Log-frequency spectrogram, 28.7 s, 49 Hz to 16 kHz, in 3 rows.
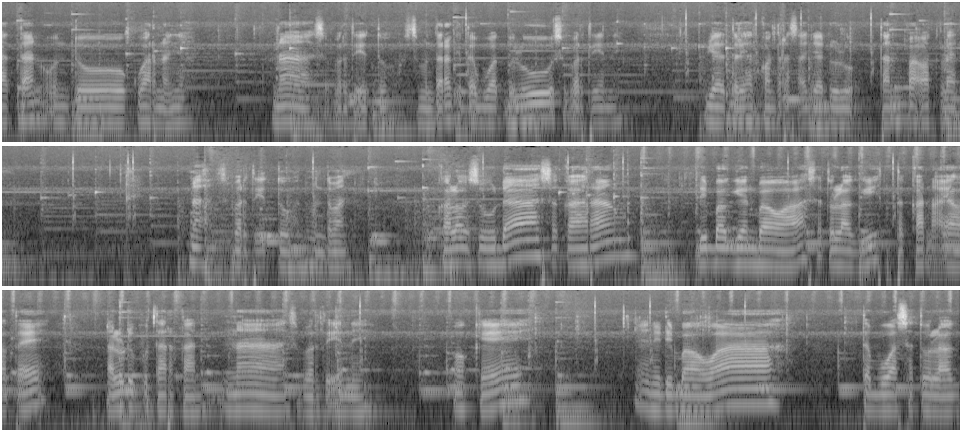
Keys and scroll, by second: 2.2 ctrl+], 7.2 z, 8.7-9.4 typing, 13.2 /, 14.9 z, 16.1-16.8 typing, 20.3 r, 22.3 v, 24.7 z, 26.2 typing.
